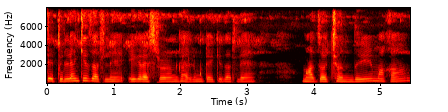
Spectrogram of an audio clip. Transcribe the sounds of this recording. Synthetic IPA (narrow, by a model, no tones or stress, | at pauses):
t̪et̪uljãŋkiːd͡zat̪lɛ̃ekɾesʈoɾəɳʈɡʱalim̤əʈəjkid͡zat̪lɛ̃ | mad͡zɔt͡ɕʰənd̪əjmakã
